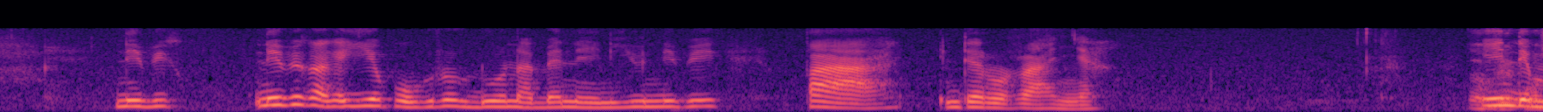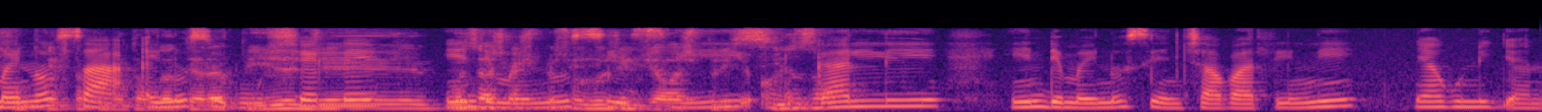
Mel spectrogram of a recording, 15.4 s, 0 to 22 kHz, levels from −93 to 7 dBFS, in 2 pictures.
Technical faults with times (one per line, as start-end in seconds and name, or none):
none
